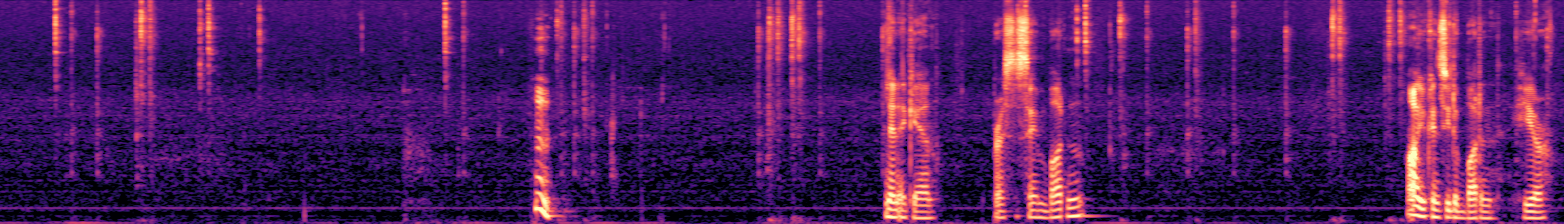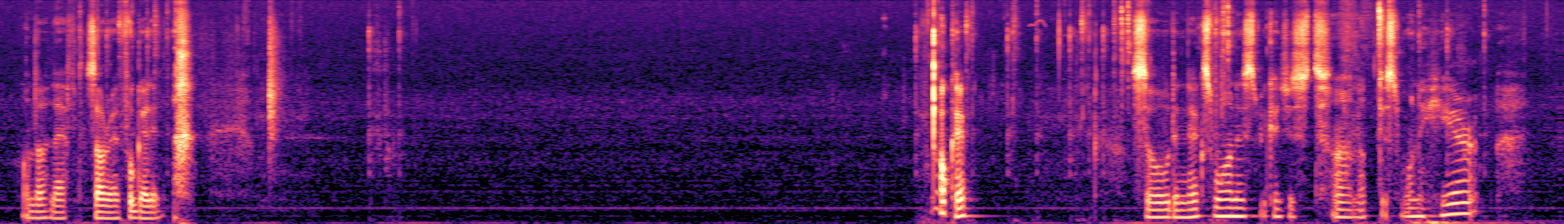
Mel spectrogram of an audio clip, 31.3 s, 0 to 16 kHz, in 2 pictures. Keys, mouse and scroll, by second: 0.6 middle click, 1.3 s, 2.5 click, 4.5 middle click, 5.5 shift+middle click, 5.8 middle click, 7.6 Tab, 7.8 /, 8.1 middle click, 10.1 click, 11.0 scroll up 1, 11.4 shift+middle click, 12.2 middle click, 13.2 /, 13.8 /, 15.1 middle click, 16.3 middle click, 16.9 shift+middle click, 16.9 shift+middle click, 17.2 middle click, 19.3 scroll down 4, 19.5 middle click, 24.8 scroll down 1, 24.9 scroll up 3, 25.2 shift+middle click, 25.9 middle click, 26.4 shift+middle click, 26.6 shift+scroll down 1, 26.7 click, 27.7 shift+d, 29.3 Delete, 29.7 middle click, 30.0 scroll down 3, 30.4 middle click.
